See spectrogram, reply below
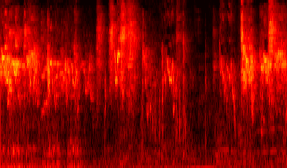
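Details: Budgerigars kept at home in their play area: short squawks and chirps in quick bursts, pausing briefly before a final loud scratchy call.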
